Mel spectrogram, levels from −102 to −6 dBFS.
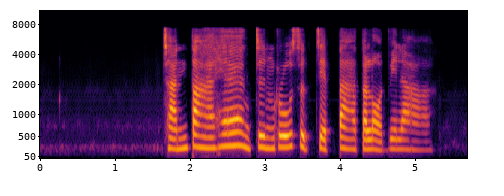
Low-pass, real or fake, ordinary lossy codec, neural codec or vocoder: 7.2 kHz; fake; none; codec, 16 kHz, 4 kbps, X-Codec, HuBERT features, trained on LibriSpeech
